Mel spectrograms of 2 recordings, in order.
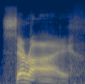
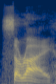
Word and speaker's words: Sarai: And he marries this woman that I always grew up hearing her name pronounced Sarai, but probably would have been pronounced Sarai, and that makes a lot more sense to my ears anyway.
